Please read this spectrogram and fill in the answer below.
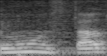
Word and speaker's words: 怪獣: 求めてよみがえる巨大モンスターと化しが綴るんですね怪獣と書いてモンスターと読むんですけどこれはシンプルに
